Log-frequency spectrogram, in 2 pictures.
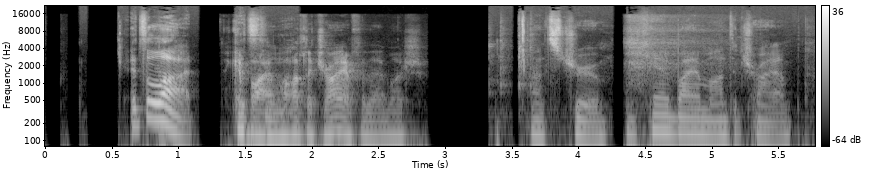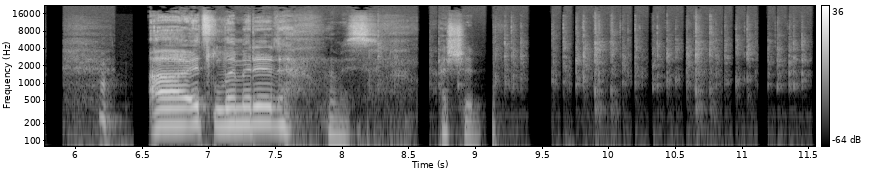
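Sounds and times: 
speech: 0.6 - 9.3
typing on a loud computer keyboard: 9.2 - 11.5.

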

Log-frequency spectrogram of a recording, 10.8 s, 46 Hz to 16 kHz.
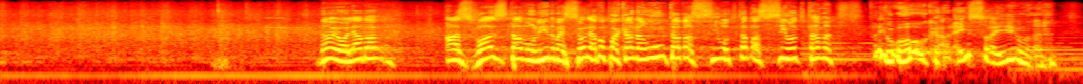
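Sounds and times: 
audience applauding: 0.0 - 8.3
speech: 3.2 - 10.8.

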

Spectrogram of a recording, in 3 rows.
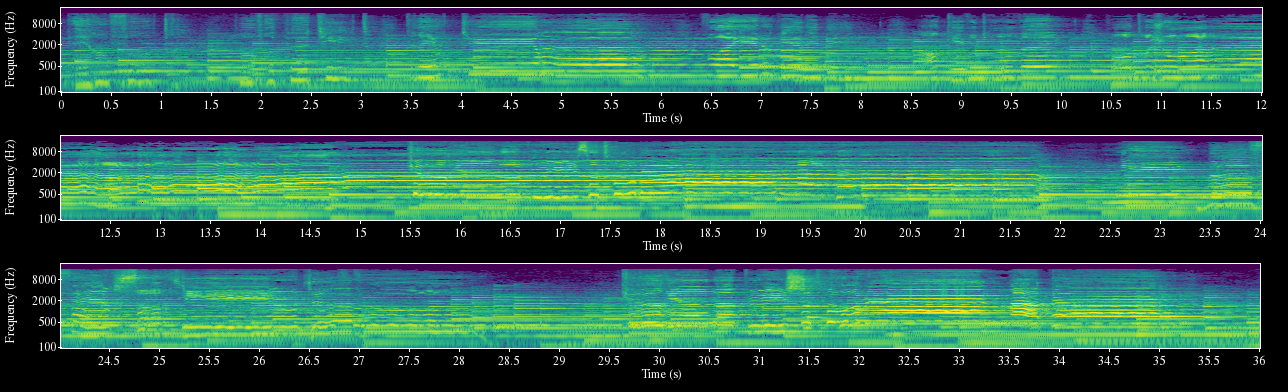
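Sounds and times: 
sung hymn setting a prayer to music: 0.0 - 36.0
speech: 2.3 - 4.2.

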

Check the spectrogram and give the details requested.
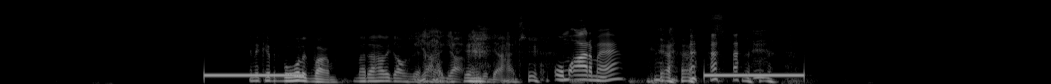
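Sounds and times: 
electronic telephone ringback tone: 2.0 - 3.0, 7.0 - 8.1
speech: 2.5 - 8.1
laughter: 4.2 - 5.8, 6.4 - 8.0.

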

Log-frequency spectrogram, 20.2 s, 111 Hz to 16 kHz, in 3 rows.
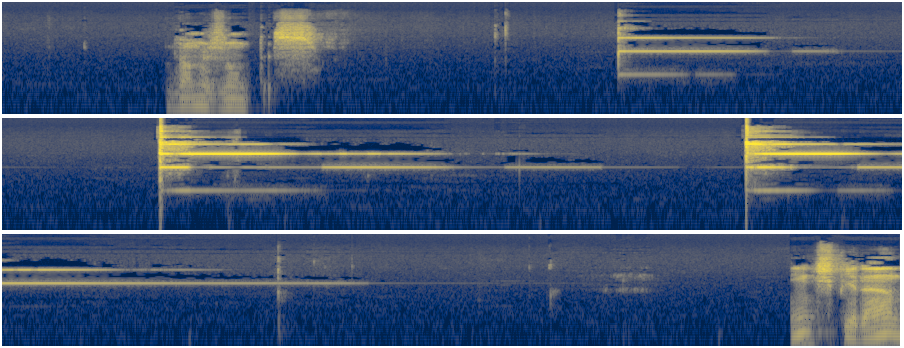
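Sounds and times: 
speech: 1.2 - 2.4, 19.5 - 20.2
meditation bell ringing: 4.6 - 7.1, 7.9 - 17.1.

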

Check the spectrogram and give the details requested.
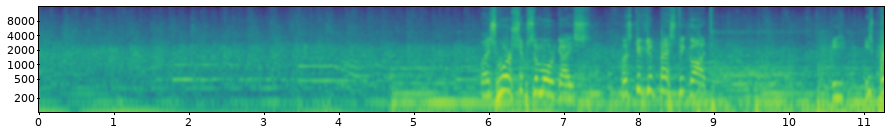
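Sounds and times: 
large crowd at a church worship service applauding: 0.0 - 11.2
organ or keyboard tones: 3.4 - 11.2
speech: 5.9 - 9.1, 10.6 - 11.2.

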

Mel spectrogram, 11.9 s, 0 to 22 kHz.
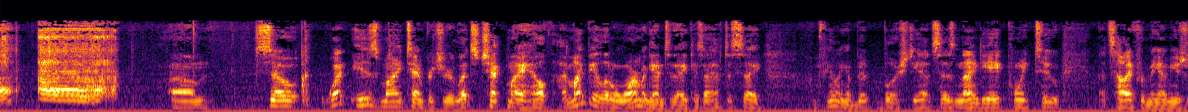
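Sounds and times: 
buzzy fart noise from a novelty sound machine: 0.0 - 1.3
speech: 2.0 - 11.8.

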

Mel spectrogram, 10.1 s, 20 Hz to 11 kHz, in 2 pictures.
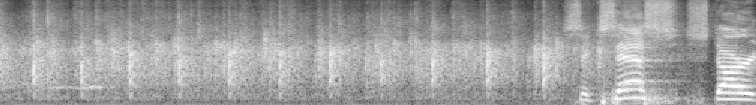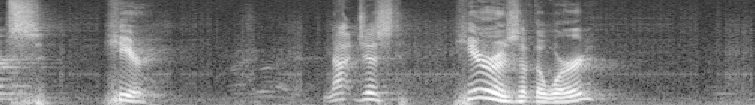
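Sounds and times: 
crowd clapping hands in a steady rhythmic beat: 0.0 - 4.3
speech: 3.8 - 6.1, 7.2 - 9.1.

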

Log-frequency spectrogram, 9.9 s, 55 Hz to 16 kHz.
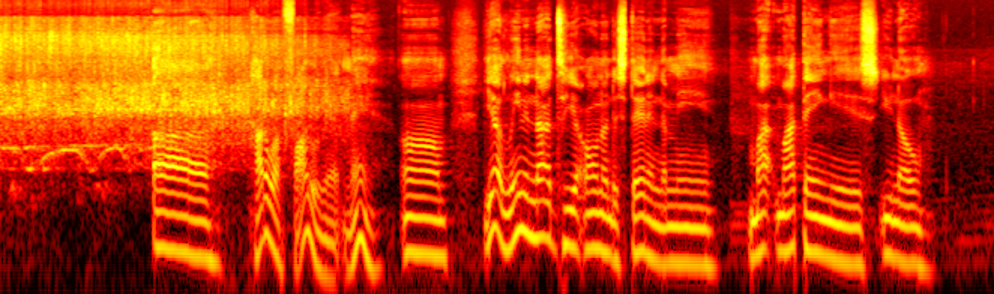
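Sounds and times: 
crowd applause: 0.0 - 3.5
speech: 1.5 - 9.4.

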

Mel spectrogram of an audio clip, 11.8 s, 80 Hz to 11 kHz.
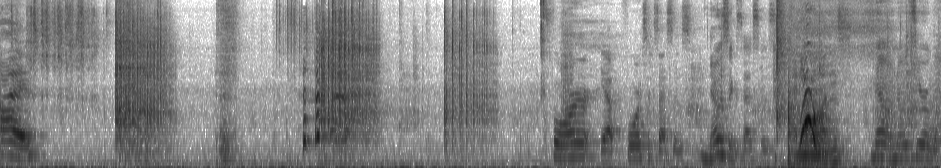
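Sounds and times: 
dice rolled across a hard tabletop: 0.3 - 2.3, 3.4 - 6.4
speech: 6.9 - 11.7.

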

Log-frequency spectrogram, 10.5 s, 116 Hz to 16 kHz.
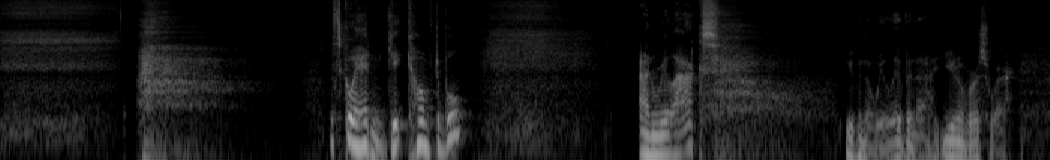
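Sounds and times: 
slow deep breath: 0.0 - 3.3, 4.8 - 6.1, 7.2 - 8.4, 10.2 - 10.4
speech: 3.3 - 5.0, 6.4 - 7.3, 8.4 - 10.3.

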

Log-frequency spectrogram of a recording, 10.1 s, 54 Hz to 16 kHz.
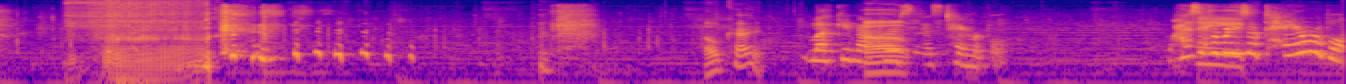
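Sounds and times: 
voice imitating a fart: 0.5 - 1.7
laughter: 1.5 - 3.4
speech: 5.3 - 7.7, 8.8 - 10.0.

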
